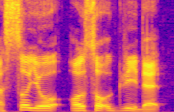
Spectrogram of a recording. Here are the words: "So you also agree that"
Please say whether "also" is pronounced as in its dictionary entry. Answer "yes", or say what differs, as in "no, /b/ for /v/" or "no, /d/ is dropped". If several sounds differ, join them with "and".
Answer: yes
